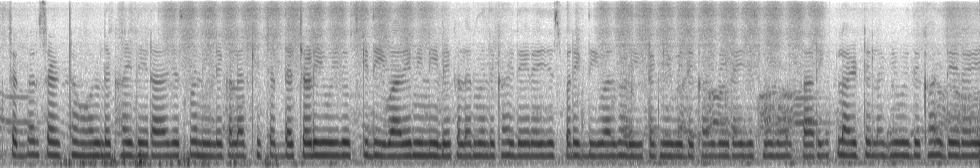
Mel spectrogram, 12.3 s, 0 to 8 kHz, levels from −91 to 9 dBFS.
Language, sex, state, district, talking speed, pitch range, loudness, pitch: Hindi, female, Bihar, Muzaffarpur, 225 wpm, 220-230 Hz, -17 LUFS, 225 Hz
